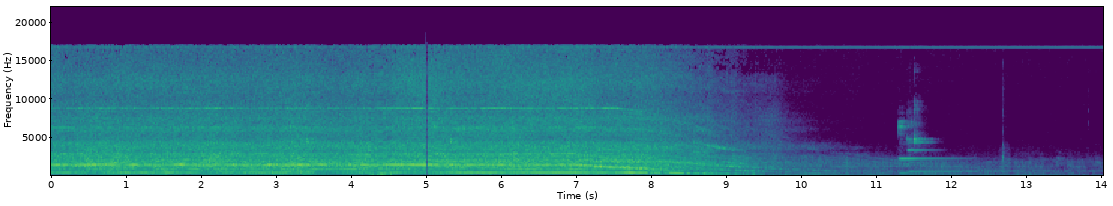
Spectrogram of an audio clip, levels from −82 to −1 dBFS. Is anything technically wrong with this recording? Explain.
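Yes, there are two short faults.

From 4.24 to 4.54 s the sound turns into a rigid, metallic buzz at 100 Hz: robotic sound from repeated short buffers. The likely cause is audio arriving too slowly, so the player loops the last 10 ms over and over, filling most of that stretch with copies while the real material is skipped. Unlike a dropout, the sound never goes silent; it keeps roughly following the underlying audio.

From 4.99 to 5.03 s there is a hole, a Bluetooth dropout. The likely cause is a packet that failed to reach the headphones in time and was discarded, leaving about 23 ms of missing audio, which fits a single lost frame. The output simply cuts to silence and then resumes further along, as though playback had continued underneath. What separates it from the robotic fault is that nothing is repeated and no buzz appears, just a brief gap.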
